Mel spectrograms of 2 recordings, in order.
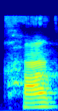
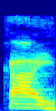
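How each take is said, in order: First: The k is said with a puff of breath. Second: The k is said without a puff of breath. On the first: The speaker calls it wrong. "ఖా కాదు ఇది" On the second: The speaker calls it right. "కా ఇది"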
